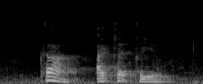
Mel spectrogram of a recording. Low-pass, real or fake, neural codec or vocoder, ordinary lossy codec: 7.2 kHz; fake; codec, 16 kHz, 8 kbps, FreqCodec, smaller model; none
